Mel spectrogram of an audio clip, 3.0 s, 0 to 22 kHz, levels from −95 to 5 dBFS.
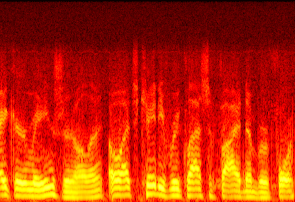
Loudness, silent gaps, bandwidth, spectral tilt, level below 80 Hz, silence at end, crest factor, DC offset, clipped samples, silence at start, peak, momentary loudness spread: -18 LUFS; none; 10 kHz; -8.5 dB/octave; -48 dBFS; 0 s; 12 dB; under 0.1%; under 0.1%; 0 s; -6 dBFS; 4 LU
